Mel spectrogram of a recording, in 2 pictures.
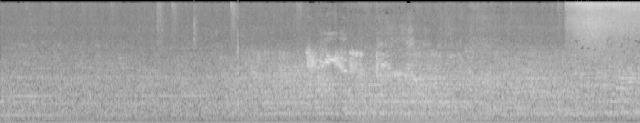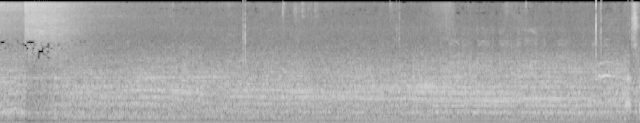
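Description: Road traffic on a busy city boulevard, a steady rumble of passing vehicles, with a brief loud hiss about seven seconds in.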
